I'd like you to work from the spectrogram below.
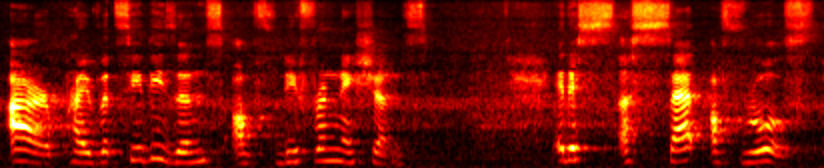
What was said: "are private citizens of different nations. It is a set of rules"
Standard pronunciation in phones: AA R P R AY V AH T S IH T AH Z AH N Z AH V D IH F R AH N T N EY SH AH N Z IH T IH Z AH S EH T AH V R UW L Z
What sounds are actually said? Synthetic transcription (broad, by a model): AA R P R AY V AH T S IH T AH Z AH N S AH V D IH F R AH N N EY SH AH N S IH T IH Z AH S EH T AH F R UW L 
